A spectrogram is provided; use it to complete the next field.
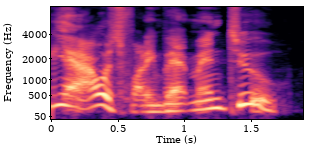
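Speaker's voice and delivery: rough, raspy, high-pitched voice. Retell his reply while presenting an award with Arnold, in a Danny DeVito voice. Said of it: "That's your Danny DeVito voice?".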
